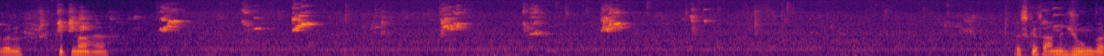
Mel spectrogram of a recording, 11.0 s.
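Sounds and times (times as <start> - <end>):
small birds chirping: 0.0 - 11.0
steady low hum: 0.0 - 11.0.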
